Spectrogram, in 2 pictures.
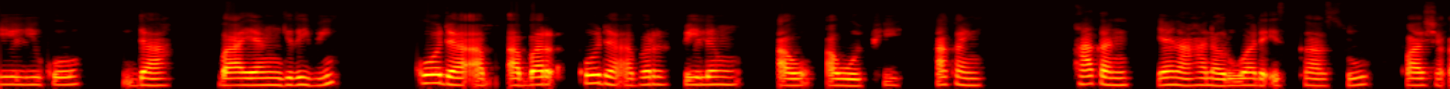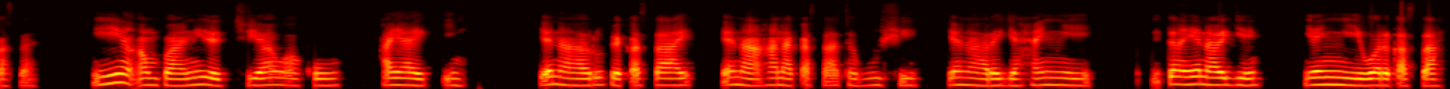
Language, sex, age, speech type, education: Hausa, female, 46-60, spontaneous, tertiary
